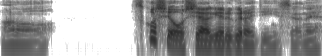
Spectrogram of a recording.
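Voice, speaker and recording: The man's voice sits at a medium pitch. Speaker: YouTuber talking about neurodevelopmental disorders. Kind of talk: solo talk monologue. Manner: fast; casual, with filler words.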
